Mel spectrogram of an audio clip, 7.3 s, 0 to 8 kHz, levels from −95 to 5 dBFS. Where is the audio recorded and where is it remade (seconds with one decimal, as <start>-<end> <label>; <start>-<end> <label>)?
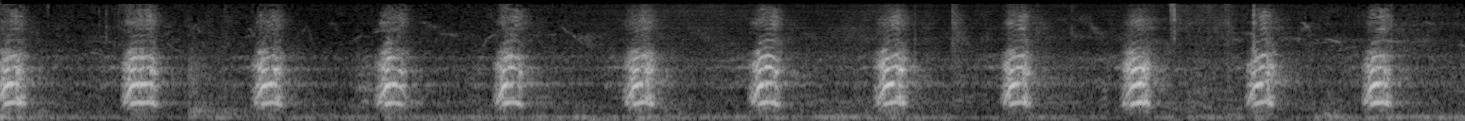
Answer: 0.0-2.9 recorded; 2.9-6.5 remade; 6.5-7.3 recorded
